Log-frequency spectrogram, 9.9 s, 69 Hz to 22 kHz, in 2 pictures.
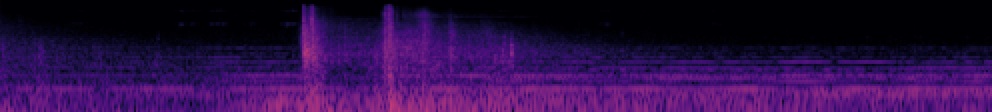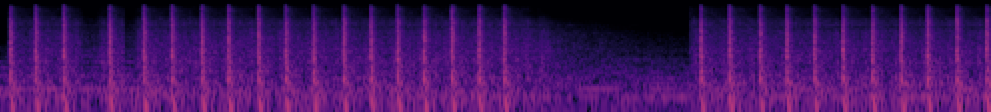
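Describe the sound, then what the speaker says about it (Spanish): Mounted machine guns on a World War II B-17 bomber test-fire over the sea after leaving the English coast. A deep boom and a few sharp shots come first, then long, loud, rapid bursts of gunfire over a steady engine drone. "Lo primero que hacíamos al abandonar la costa de Inglaterra era probar las ametralladoras."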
